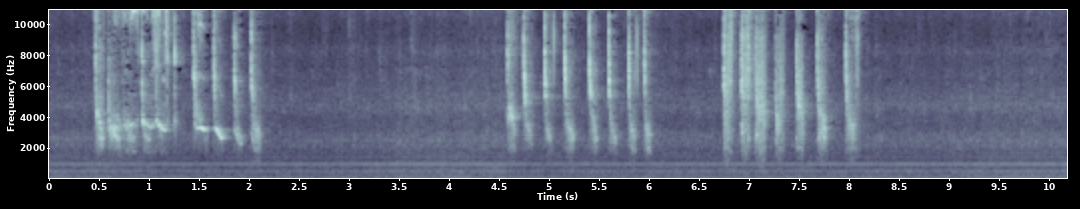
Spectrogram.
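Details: A pet parakeet, described as throwing a hissy fit, gives bursts of harsh, scratchy chattering calls in three rapid volleys, with a steady electrical hum behind.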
